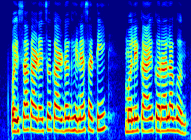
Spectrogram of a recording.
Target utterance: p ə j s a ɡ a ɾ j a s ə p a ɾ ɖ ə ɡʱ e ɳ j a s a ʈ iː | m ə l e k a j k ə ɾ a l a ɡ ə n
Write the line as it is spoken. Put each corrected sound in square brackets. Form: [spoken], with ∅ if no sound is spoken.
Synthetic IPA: p ə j s a [k] a [ɽ] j a [t͡s] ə [k] a ɾ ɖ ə ɡʱ e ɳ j a s a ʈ iː | m ə l e k a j k ə ɾ a l a ɡ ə n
